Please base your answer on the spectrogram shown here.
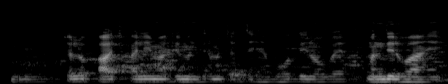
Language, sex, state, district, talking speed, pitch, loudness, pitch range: Hindi, male, Uttar Pradesh, Jyotiba Phule Nagar, 215 wpm, 120 Hz, -37 LUFS, 120-125 Hz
